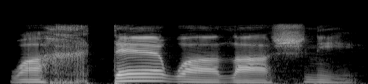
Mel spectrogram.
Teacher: the accent is going to be on the second syllable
